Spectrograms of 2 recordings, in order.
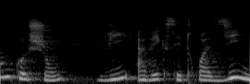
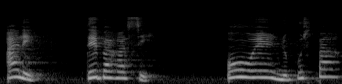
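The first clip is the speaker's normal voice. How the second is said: raised voice of a bustling mother pig; shooing them out; 6 semitones higher, faster than usual. Acted. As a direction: push the piglets out the door. Mother chasing piglets out.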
